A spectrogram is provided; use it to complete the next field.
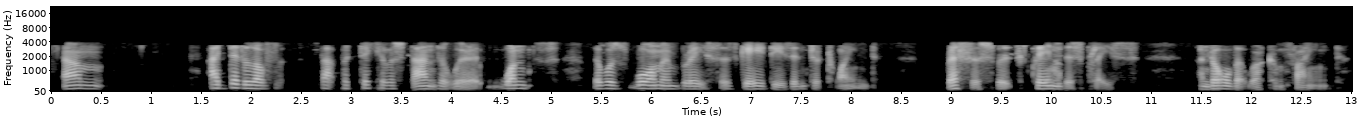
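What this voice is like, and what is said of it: Hoarse, fading voice. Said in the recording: “losing my voice”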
